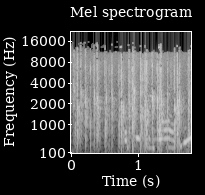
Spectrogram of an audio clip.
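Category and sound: crowd, round of applause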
